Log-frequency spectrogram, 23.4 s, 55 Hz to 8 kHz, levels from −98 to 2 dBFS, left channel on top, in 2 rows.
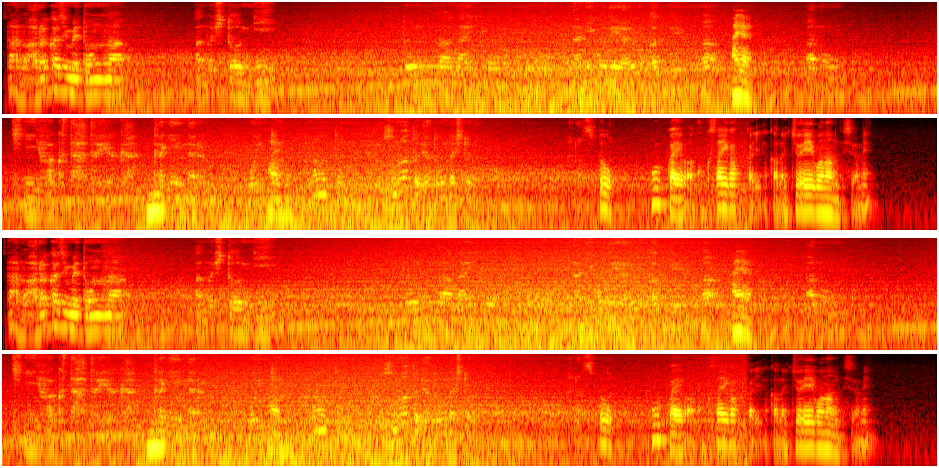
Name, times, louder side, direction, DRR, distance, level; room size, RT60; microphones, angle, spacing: voice 1, 0.1-1.6 2.4-3.5 4.9-9.2 10.0-10.5 11.8-15.2 15.5-17.7 18.7-19.1, equal, ahead, 2.4 m, -32 dB
sound 1, 1.2-21.0, right 2 dB, 30° right, 1.0 m, -32 dB
voice 2, 9.1-9.7 13.5-13.7 14.0-14.1 15.0-15.3 19.1-19.3 19.8-22.5, left 2 dB, 80° left, 0.9 m, -25 dB
7.5 x 6.3 x 3.5 m
head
